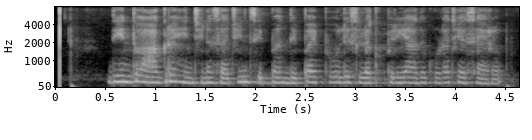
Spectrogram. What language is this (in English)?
Telugu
